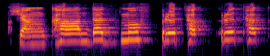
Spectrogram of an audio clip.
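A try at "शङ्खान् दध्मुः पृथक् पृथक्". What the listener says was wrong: Here also you are missing Mahaprana. Dadmuf. When two same wordings with Mahapranas will come, no, there you are making some mistake. You just carefully, you just read it off.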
